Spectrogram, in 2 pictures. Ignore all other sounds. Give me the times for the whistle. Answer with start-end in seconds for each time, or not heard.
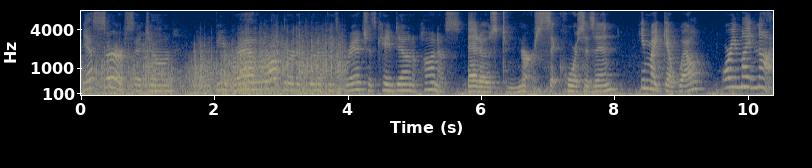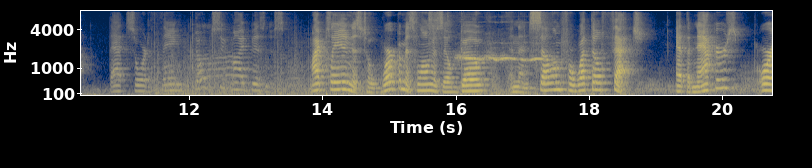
15.6-17.4.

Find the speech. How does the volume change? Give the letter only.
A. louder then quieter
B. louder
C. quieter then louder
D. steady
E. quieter
B.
